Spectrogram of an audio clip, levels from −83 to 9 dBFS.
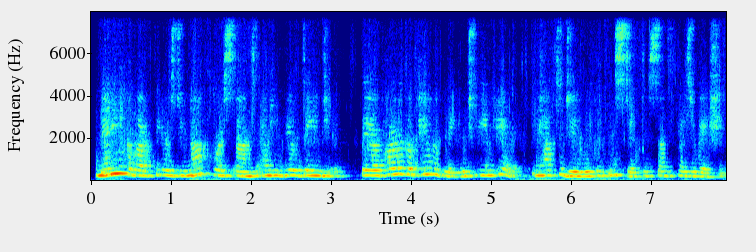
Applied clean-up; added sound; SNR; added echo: neural separator model SepFormer DNS4.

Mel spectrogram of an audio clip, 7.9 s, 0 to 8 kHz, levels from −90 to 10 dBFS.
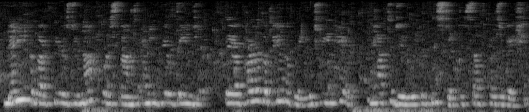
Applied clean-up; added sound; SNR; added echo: classical method WPE with log-MMSE.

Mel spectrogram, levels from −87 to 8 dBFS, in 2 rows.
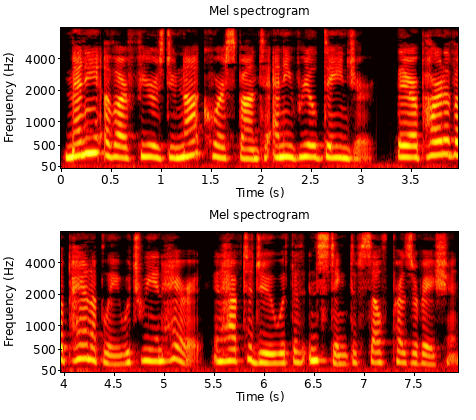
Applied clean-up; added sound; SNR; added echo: none; none; none; none.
